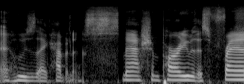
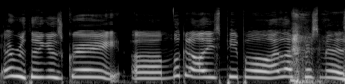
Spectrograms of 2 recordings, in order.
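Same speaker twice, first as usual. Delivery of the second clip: high, hammed-up beaming cheer; mock euphoric; 10 semitones higher than usual. Retelling Scrooge interrupting the broadcast, mock euphoric. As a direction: announce it like joy overflows.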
